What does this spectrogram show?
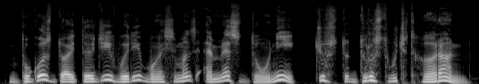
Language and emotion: Kashmiri, surprised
